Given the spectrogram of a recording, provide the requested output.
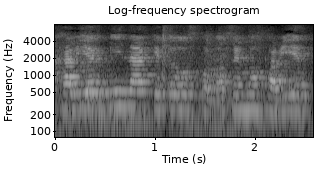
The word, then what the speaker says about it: Xavier: Mina, que todos conocemos, Javier, que se escribe con X en nuestro país.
